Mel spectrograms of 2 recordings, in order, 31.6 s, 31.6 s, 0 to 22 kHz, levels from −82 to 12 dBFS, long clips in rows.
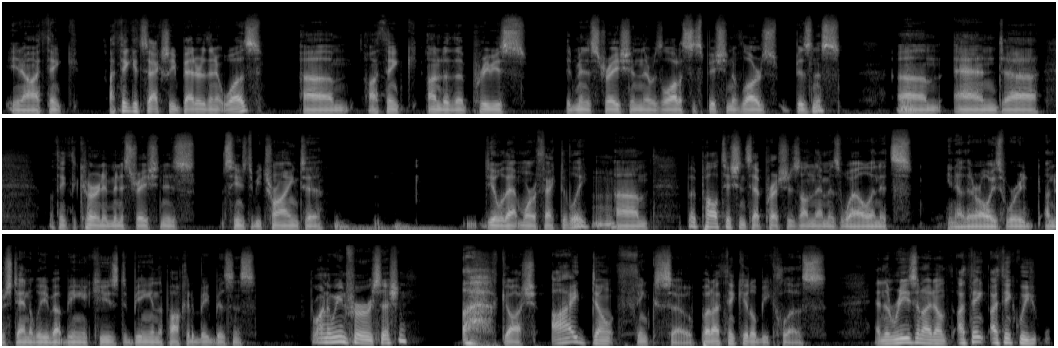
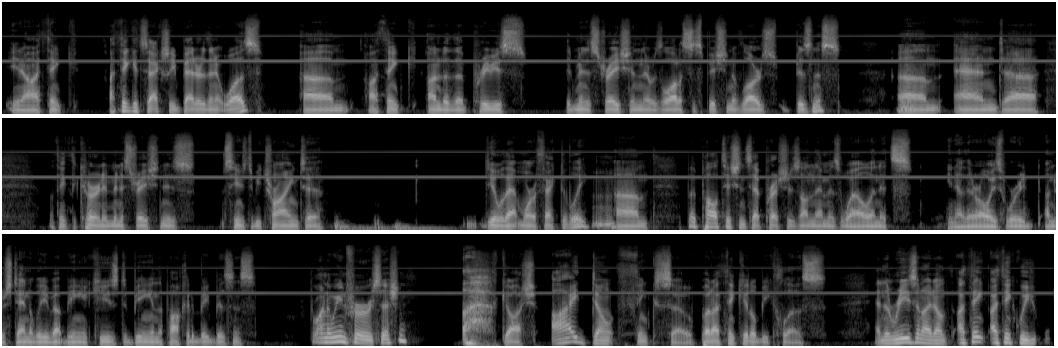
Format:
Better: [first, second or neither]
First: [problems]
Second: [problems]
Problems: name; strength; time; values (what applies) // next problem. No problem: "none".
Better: first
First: none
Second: high-pitched whine; noticeable; throughout; 2.5 kHz, 20 dB below the speech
